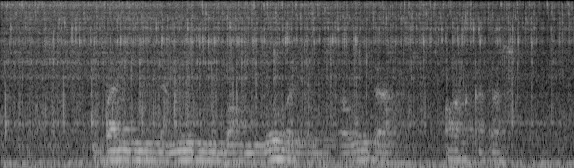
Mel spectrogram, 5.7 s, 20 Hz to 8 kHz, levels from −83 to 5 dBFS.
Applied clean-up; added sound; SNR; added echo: none; Frying (food); -2 dB; reverberation time 0.8 s.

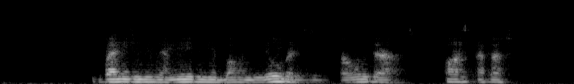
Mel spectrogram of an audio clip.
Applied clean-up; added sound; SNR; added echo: neural mask model DeepFilterNet 3.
